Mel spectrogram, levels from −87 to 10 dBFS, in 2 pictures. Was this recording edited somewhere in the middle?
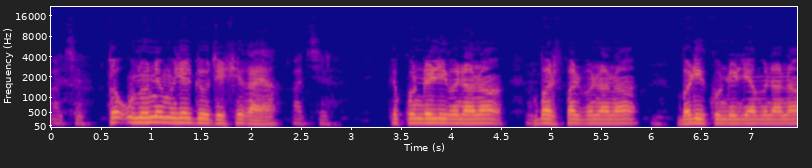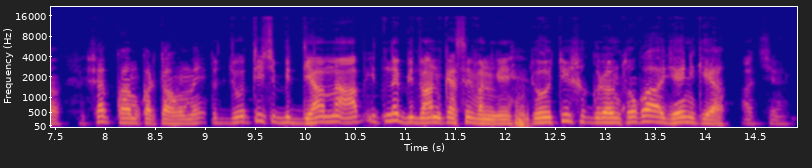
yes; 2 cuts; at 9.1 s, 12.2 s

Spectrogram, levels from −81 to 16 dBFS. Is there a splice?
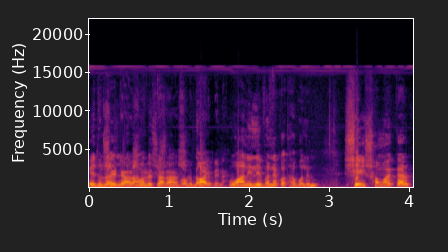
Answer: yes; 1 cut; at 1.8 s

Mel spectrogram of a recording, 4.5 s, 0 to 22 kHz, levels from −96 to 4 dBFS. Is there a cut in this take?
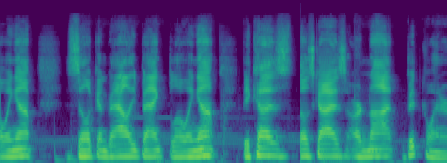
yes; 1 cut; at 2.9 s

